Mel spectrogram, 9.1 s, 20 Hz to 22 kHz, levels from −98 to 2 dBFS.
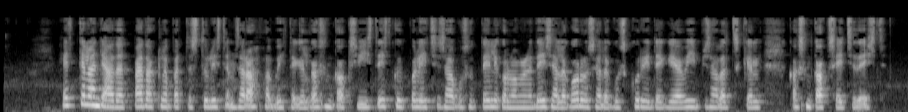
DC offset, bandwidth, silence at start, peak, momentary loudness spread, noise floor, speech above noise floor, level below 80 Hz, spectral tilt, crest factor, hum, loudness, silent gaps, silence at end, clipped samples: under 0.1%; 11.5 kHz; 0.65 s; -6 dBFS; 7 LU; -60 dBFS; 35 dB; -62 dBFS; -4 dB/octave; 20 dB; none; -25 LUFS; none; 0.25 s; under 0.1%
